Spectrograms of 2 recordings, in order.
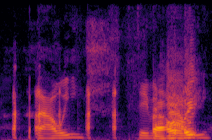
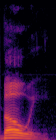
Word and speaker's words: Bowie: float outside and die bowi David me David you mean David Bowie I mean David Bowie he's British I get to decide to pronounce his name no no he even pronounces his own named David Bowie that's only because he's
